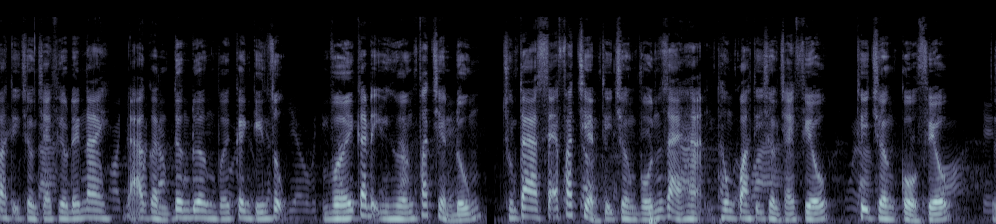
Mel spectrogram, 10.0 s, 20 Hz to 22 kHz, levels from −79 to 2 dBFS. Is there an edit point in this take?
no; 0 cuts

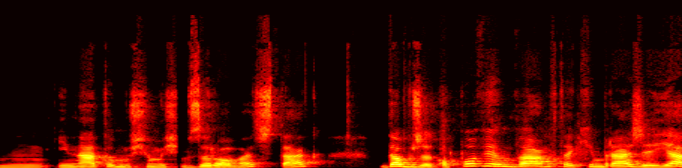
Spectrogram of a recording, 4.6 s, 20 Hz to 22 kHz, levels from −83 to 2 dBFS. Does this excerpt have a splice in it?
yes; 2 cuts; at 1.2 s, 2.9 s

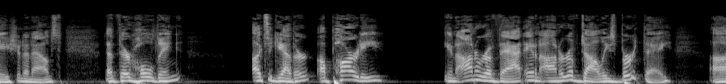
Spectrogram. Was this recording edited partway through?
yes; 2 cuts; at 2.6 s, 5.3 s

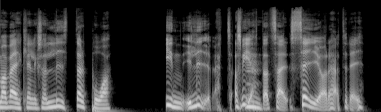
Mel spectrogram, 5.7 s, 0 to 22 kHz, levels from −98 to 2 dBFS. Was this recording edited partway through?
yes; 1 cut; at 3.6 s

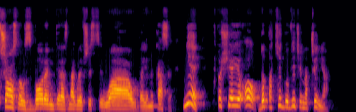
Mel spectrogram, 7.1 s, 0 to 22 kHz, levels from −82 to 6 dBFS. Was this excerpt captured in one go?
yes; 0 cuts

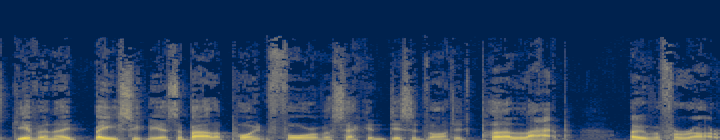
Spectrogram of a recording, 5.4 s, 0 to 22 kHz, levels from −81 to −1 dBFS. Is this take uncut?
yes; 0 cuts

